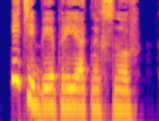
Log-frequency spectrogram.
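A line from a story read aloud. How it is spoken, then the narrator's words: Snorting. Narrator (Russian): хмыкнул Брайан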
